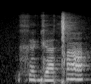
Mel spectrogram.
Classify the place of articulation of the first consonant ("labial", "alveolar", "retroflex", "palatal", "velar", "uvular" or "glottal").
velar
